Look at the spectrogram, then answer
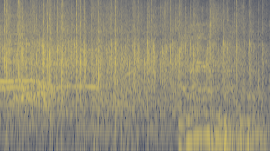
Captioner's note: clapping; cheering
